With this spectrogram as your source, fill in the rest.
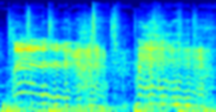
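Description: Goat bleating in the Albanian town of Kruje, two loud, close wavering calls in quick succession.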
